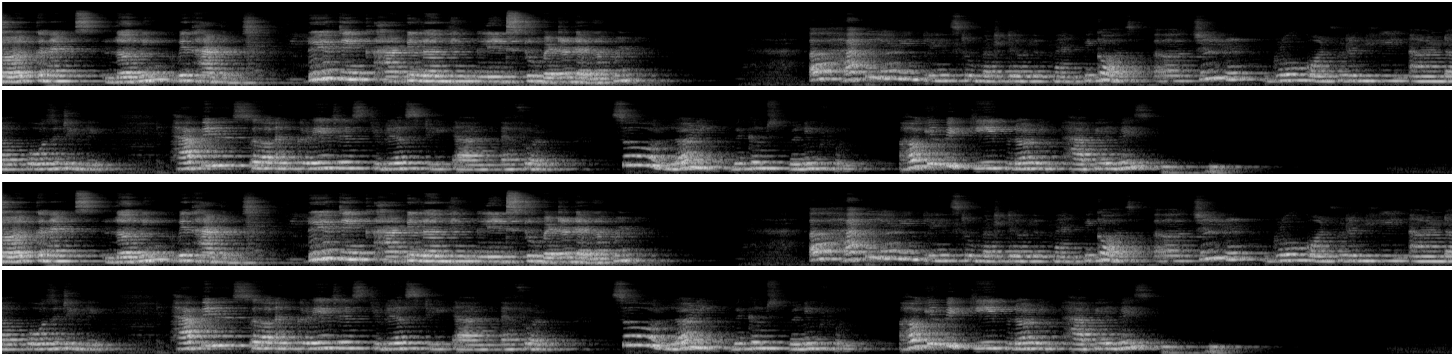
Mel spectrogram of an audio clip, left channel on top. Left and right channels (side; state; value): both; identical; correlation 1.00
